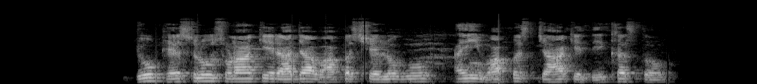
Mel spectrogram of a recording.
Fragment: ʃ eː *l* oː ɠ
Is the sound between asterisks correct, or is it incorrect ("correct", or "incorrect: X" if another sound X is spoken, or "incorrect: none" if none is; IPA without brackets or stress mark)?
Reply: correct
